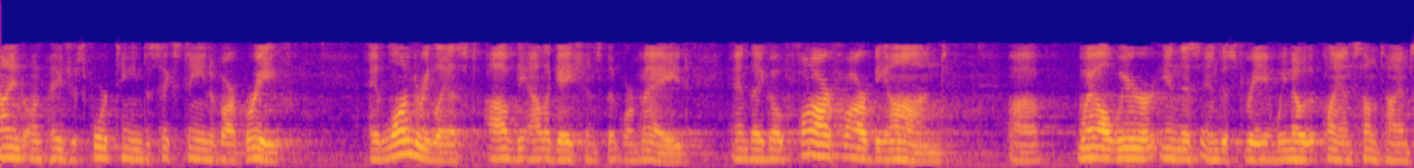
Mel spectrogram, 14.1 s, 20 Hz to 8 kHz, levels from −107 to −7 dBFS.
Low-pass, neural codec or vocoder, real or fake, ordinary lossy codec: 7.2 kHz; none; real; AAC, 16 kbps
